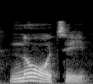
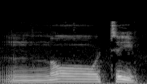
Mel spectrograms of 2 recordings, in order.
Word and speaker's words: naughty: Обращаю ваше внимание на то, как читается это симпатичное слово. Naughty. Вот эти вот... вот это сочетание букв. Вот это вот все. A-U-G-H. По сути дела, читается все это как «о». А дальше остается ти добавить. Naughty.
